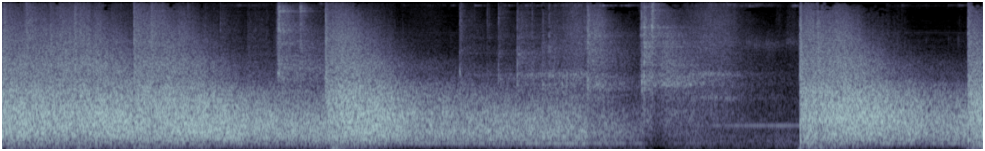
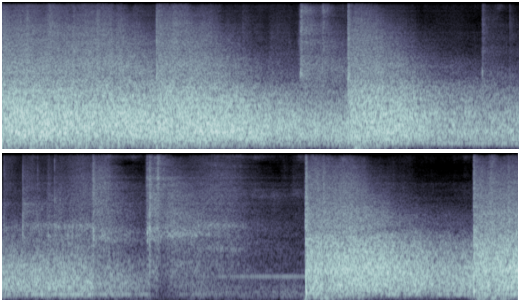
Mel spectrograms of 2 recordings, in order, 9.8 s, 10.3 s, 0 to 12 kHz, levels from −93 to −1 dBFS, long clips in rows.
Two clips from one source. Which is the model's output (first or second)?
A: second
